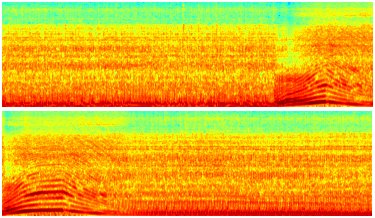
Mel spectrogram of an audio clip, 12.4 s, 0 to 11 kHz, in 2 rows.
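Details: Homelite 4218C chainsaw that bogged and stalled, after tightening the carburetor, readjusting mixture screws and fresh fuel: even idle climbs cleanly through two quick blips and settles back without bogging or stalling.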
